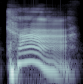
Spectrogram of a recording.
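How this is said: It is said in a Boston accent. "But in Boston say car"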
